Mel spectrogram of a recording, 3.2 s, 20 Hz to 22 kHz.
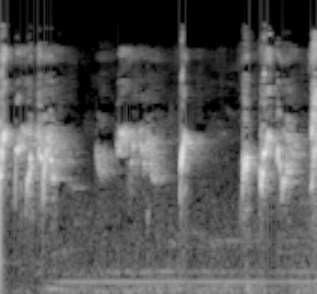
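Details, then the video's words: Red-whiskered bulbul kept in a cage, giving a short counting-style 3-4-5 song: bright warbles, a drawn-out whistle, a sharp single note, then another quick warbled phrase, over a low electrical hum. "นกกรงหัวจุกริกมันส์ เพลงสั้นๆ ร้องง่ายๆ สไตล์นับดอก 3-4-5 เปิดยั้วนกฟังนกคึก"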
